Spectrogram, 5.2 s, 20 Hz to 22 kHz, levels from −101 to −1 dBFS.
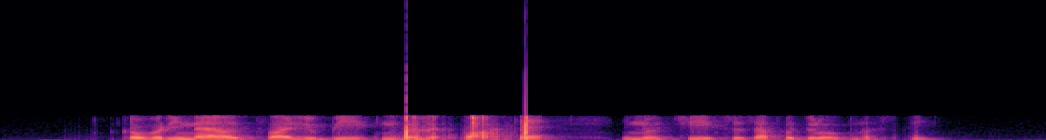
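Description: Bit errors on an ADPCM link turn up three times in this speech: lightly from 0.32 to 0.50 s, worst from 1.94 to 2.65 s just after "naj o tvoji", and moderately from 4.27 to 4.59 s after "očesu za". Each flipped bit throws off the decoder's step size and predictor, so the damage rings on as pops and gritty bursts with quick level jumps. The band-limited sound underneath fits a 32 kbit/s G.726 path.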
